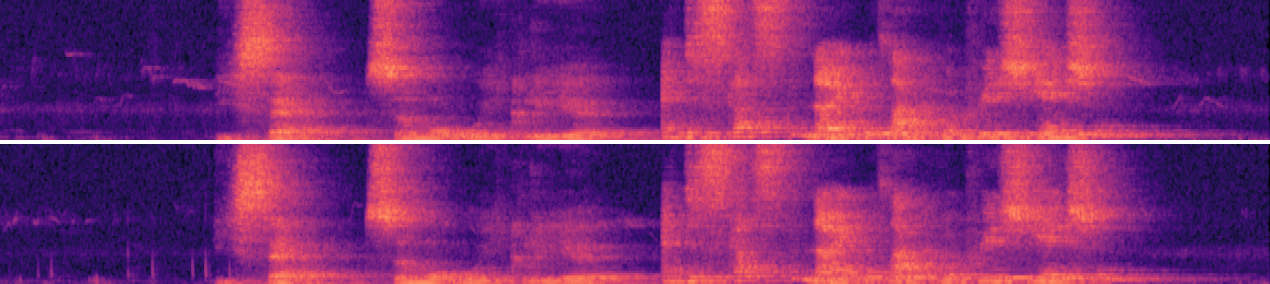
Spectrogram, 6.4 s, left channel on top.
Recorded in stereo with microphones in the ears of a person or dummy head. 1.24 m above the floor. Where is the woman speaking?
20° left (ahead or behind), 0.9 m.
